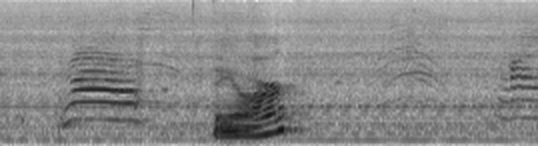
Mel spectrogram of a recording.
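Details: Ragdoll kittens raised indoors without cages at a cattery in central Kansas, giving clear harmonic meows: a steady mew, then a louder wavering, downward-bending cry, a faint rising call, and a short final mew in a quiet room.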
